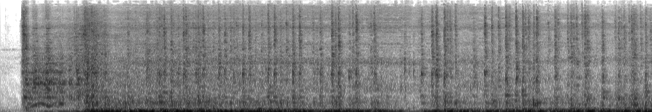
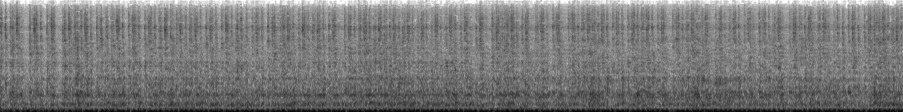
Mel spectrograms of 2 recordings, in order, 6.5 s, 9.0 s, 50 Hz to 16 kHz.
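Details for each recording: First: 1980 Chevrolet Silverado 30 series big block (assumed 454), sat for years: the old carburetor isn't squirting, so it runs roughly on starter fluid and sags. Fuel isn't getting through, so the carburetor will be replaced. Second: 1980 Chevrolet Silverado 30 series big block (assumed 454), sat for years, after fitting a rebuilt, engine-tested carburetor with the throttle set up slightly: a deep, steady V8 idle with no stumbles, misses or ticking. It runs healthy.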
